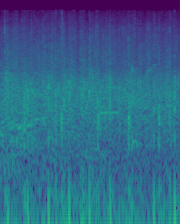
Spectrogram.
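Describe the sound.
Applause from a small group, a dense, irregular patter of many sharp claps at moderate loudness that carries on steadily without a clear peak or ending.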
